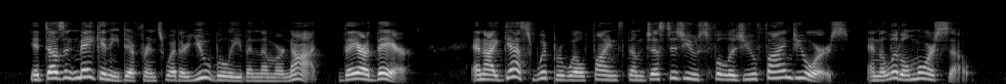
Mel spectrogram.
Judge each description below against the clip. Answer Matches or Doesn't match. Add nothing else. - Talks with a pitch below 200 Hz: Doesn't match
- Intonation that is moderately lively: Doesn't match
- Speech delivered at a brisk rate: Matches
